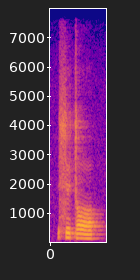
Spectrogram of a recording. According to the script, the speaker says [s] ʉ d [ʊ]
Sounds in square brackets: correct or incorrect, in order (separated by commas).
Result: correct, incorrect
